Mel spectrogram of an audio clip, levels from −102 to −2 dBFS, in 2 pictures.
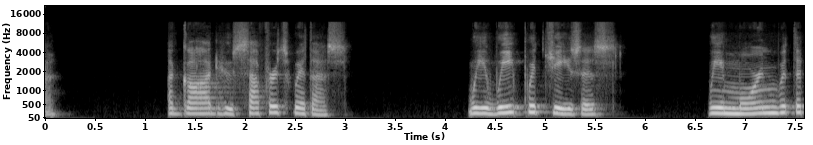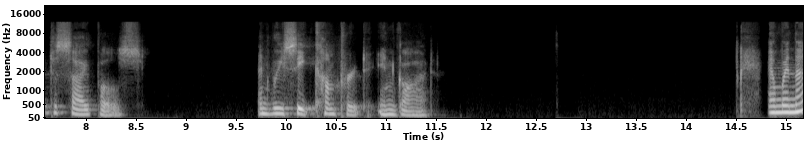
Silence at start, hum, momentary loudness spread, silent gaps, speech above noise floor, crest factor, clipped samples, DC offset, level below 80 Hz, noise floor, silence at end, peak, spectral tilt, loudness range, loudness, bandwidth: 0 s; none; 15 LU; none; 62 dB; 20 dB; under 0.1%; under 0.1%; -78 dBFS; -89 dBFS; 0 s; -12 dBFS; -6 dB/octave; 9 LU; -29 LUFS; 12.5 kHz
